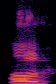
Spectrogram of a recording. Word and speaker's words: Om: Basically, we'll chant Om, all the 3 syllables, U and Ma. So make sure you just change your lips. First, open them, then round shape for U, and then for Ma, close it, close it.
